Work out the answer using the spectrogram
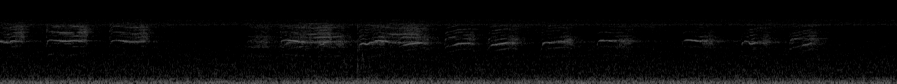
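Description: A bird calling in a series of short, repeated chirps, about two or three a second, with a short pause about two seconds in, over a steady low outdoor background noise.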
